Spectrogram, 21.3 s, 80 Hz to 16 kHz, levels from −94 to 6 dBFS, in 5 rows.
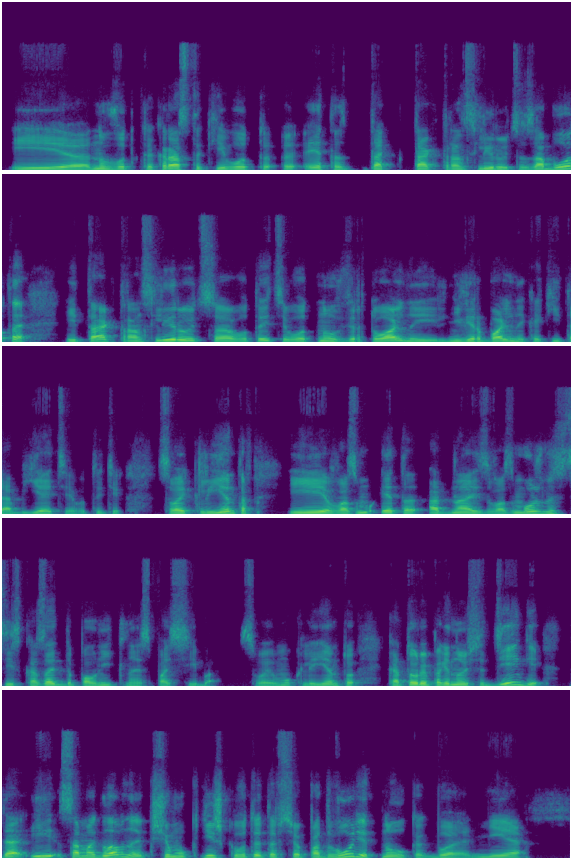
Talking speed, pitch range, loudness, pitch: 155 wpm, 100-125 Hz, -25 LUFS, 110 Hz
